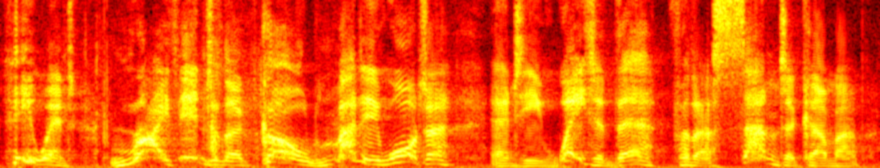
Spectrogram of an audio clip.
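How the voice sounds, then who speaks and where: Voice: mid-range voice, sing-song, measured pace, pushed and bright, a little hiss or hum, exaggerated voice. A performer playing a children's storyteller, telling a grim tale with exaggerated, sing-song relish. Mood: storytelling.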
